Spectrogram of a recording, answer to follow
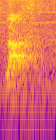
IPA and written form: lav (love)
